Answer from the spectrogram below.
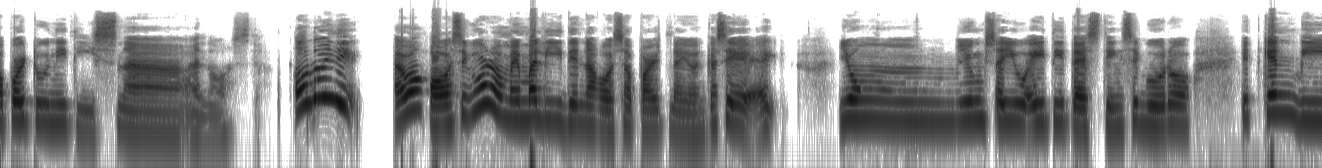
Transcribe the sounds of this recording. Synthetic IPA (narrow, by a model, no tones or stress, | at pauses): ʔopoɹt̪uːnɪt̪isnɐʔɐno̞ | ʔoːld̪owɪd̪i | ʔɐwɐko̞sɪɡuːɾo̞mɐjmɐliːd̪ɪnɐko̞sɐpaɹt̪̚nɐjo̞nkɐsɛ | jʊŋjʊŋsɐjuʔɐjt̪it̪ɛst̪ɪŋsɪɡuːɾo̞ʔɪt̪̚kɛnbi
